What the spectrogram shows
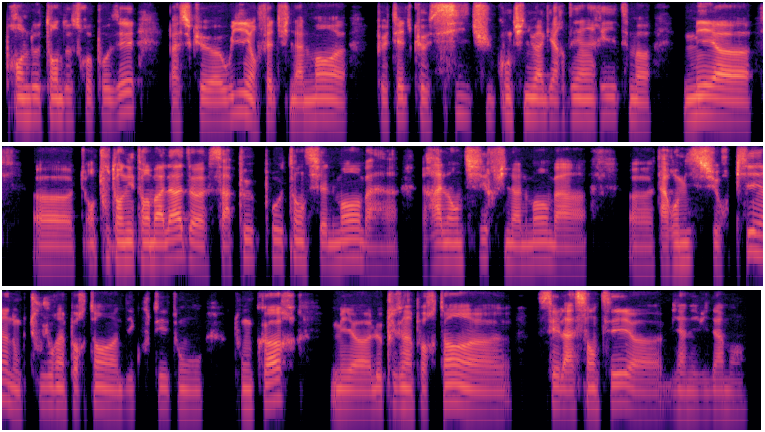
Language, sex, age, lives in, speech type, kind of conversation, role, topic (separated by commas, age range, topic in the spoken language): French, male, 30-34, France, conversation, advice, advisor, Comment reprendre le travail sans m'épuiser rapidement ?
